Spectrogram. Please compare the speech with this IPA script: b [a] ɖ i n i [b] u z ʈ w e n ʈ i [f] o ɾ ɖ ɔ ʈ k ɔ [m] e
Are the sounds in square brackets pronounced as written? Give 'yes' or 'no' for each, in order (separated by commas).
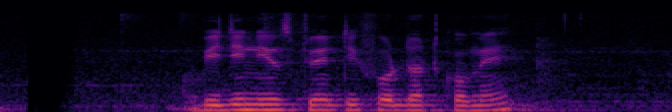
no, no, yes, yes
